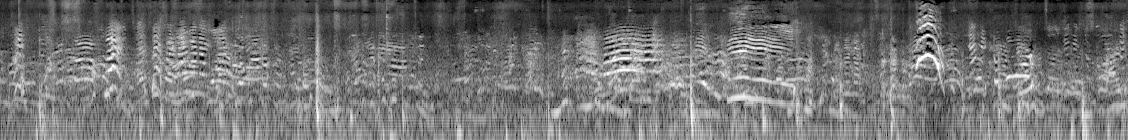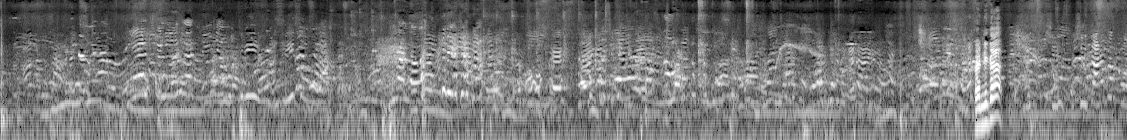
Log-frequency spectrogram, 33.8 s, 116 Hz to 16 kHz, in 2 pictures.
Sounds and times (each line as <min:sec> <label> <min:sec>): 0:00.0 Kids Playing 0:33.8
